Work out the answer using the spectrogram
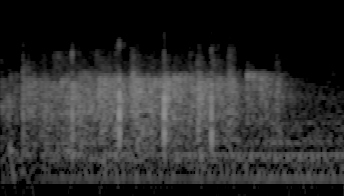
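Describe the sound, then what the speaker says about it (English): Audience clapping steadily at a public council meeting, welcoming a city prosecutor running for attorney, with a few sharper claps standing out over a moderately loud, even wash of hands. "Please join me in another nice big round of applause for welcoming Joseph Padilla"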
